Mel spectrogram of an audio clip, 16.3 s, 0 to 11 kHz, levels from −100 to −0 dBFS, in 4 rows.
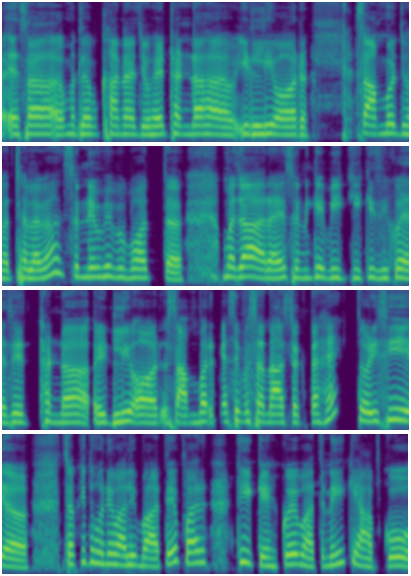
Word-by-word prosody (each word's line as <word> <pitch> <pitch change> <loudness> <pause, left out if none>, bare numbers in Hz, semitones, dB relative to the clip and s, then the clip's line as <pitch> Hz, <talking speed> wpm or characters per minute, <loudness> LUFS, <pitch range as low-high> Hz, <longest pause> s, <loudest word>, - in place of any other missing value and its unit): ऐसा 200 +1 +1 0.3
मतलब 195 -1 -2
खाना 195 -1 0
जो 185 - 0
है 190 +1 +2
ठंडा 200 -2 +1 0.5
इडली 200 +1 +1
और 185 -1 +1 0.6
साँभर 210 +1 +2
जो 200 0 -4
अच्छा 190 +2 -1
लगा, 210 +11 +1
सुनने 225 -2 0
में 225 - -3
भी 240 0 0
बहुत 205 -1 -2 0.6
मज़ा 230 0 +4
आ - - +2
रहा 195 - +1
है 200 +2 +1
सुन 200 -2 -5
के 225 -2 +1
भी 210 +1 -3
कि 200 -1 -5
किसी 200 -2 -3
को 210 +2 -1
ऐसे 195 0 +1 0.2
ठंडा 190 -3 +1 0.3
इडली 195 +3 +1
और 180 0 +2
साँभर 185 +4 +1
कैसे 210 +3 -1
पसंद 210 -2 -1
आ 190 - +5
सकता 195 0 -2
है? 270 - +1 0.3
थोड़ी-सी 225 +3 +2
अ, 180 -4 +3 0.4
चकित 290 +5 -1
होने 250 -3 +1
वाली 225 -1 +3
बात 190 +1 +2
है 265 - +4
पर 265 +2 +3 0.3
ठीक 285 -6 +1
है, 205 -2 0
कोई 235 +1 +4
बात 205 -3 -1
नहीं 225 +6 -1
कि 270 - -2
आपको 190 +2 -2
205 Hz, 190 wpm, -21 LUFS, 195-225 Hz, 0.6 s, आ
